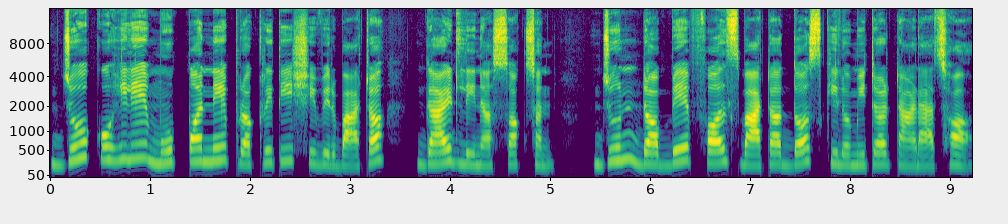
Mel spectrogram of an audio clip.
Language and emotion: Nepali, neutral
